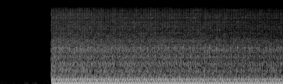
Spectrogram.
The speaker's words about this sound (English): A machine at Junubi Soap Company in Juba foams soap bars out of palm oil and water-based products.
